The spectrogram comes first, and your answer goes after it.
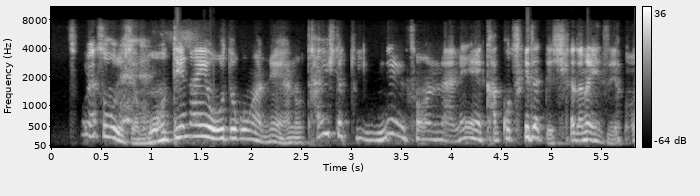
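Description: Background noise is noticeable throughout. The pace is fairly quick with hardly any pauses, and the pitch swings very widely. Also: man, high pitch for a man. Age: 30s. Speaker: podcast host. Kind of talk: casual chat.

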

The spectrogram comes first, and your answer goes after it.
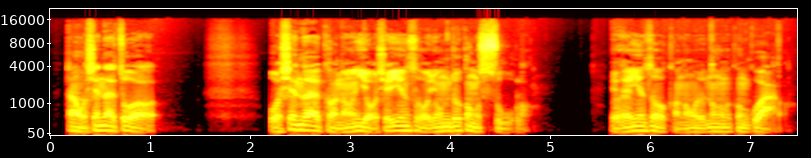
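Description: In a very clean recording with a silent background, a man with a very deep, low pitch and a slight Beijing accent speaks at a fairly quick pace with ordinary pitch variation and long, frequent pauses. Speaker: music producer. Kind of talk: casual chat. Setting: studio.

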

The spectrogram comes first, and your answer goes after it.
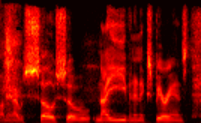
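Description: A man's medium-pitched speech comes at a fairly quick pace, its pitch varying in an ordinary way. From US Northeast, New Jersey. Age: 20s. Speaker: entrepreneur, watch dealer. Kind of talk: interview. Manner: halting, many repetitions and fillers.

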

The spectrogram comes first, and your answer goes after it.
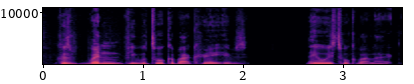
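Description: Dry and close with no echo, this very clean recording on a silent background captures a man with a dark, mellow tone, somewhat breathy delivery, lively intonation and a fairly quick pace. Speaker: podcast host. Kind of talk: casual interview chat. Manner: animated, casual.

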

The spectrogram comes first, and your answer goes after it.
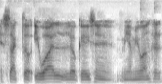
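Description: This man speaks with a monotone, flat intonation. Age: 20s. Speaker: student. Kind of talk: casual chat. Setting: video call.

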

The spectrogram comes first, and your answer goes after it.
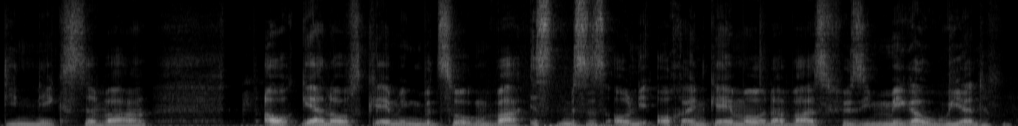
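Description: Very cleanly recorded against a silent background, a man talks at a moderate pace with a fairly low pitch. His tone is dark and mellow, with ordinary pitch variation. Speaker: streamer and podcast host. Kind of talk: casual chat. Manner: animated.

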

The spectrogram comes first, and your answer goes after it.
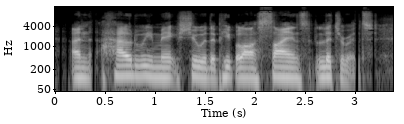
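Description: A man with a Welsh accent, medium pitch and fairly even intonation at a moderate pace, in a very clean recording with a silent background and a dry, close sound with no echo. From South Wales. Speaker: science communicator and trail runner. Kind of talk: interview conversation.

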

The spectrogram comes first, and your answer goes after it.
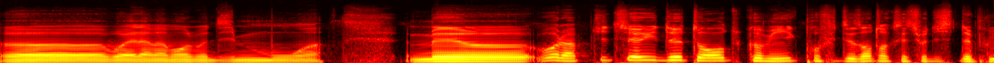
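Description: A man's dark, mellow voice, with lively intonation and long, frequent pauses, comes through a dry, close sound with no echo. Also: medium pitch for a man. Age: 30s. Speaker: podcast host. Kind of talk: casual chat. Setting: at home, doors open.

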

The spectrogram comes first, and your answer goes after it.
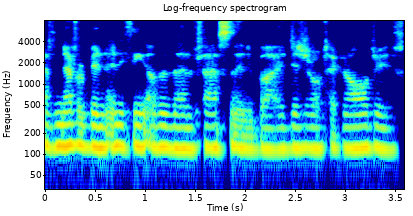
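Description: In a Canadian accent, a man speaks at medium pitch with a dark, mellow tone, somewhat breathy and monotone, with flat intonation. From Montreal, Canada. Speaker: university president and author. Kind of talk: interview. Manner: halting.

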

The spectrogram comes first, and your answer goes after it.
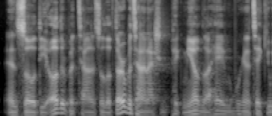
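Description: A man's fry-laden voice at a very fast clip. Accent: American. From San Diego, California. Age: 30s. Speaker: soldier. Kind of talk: casual chat.

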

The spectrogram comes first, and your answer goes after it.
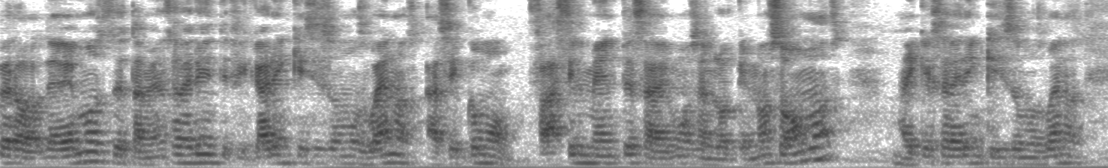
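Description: There is audible room echo and noticeable background noise as a man speaks at medium pitch. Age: 20s. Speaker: personal trainer and music student. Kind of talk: casual chat.

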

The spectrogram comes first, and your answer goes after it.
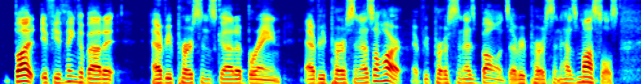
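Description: Very fast speech with fairly even intonation comes through a very clean recording, silent background, and a dry, close sound with no echo. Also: man, fairly high pitch for a man. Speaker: physical therapist. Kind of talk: casual interview chat. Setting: radio studio. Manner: loud talker.

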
